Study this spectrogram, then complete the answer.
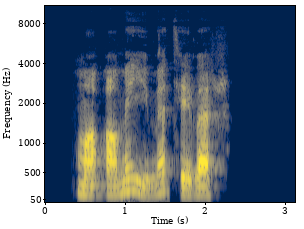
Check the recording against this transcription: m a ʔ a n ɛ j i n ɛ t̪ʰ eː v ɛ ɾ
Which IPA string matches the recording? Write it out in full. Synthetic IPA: m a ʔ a m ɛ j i m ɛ t̪ʰ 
